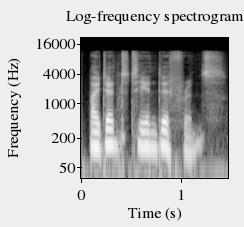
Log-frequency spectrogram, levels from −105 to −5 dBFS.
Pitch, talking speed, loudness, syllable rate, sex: 130 Hz, 120 wpm, -17 LUFS, 7.0 syllables/s, male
